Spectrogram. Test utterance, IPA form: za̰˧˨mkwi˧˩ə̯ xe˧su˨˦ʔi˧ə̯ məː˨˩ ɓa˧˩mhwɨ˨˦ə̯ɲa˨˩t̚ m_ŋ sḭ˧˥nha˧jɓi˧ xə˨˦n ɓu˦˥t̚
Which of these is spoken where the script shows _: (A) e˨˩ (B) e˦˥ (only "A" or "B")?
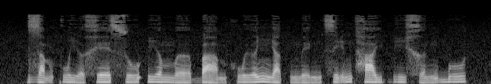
A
